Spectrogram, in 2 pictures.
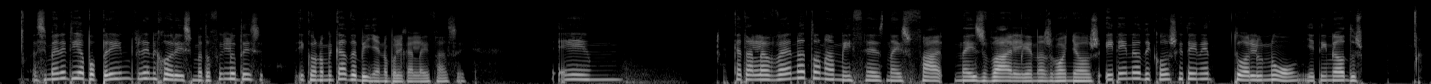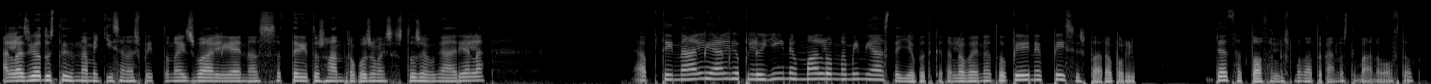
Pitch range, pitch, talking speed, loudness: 160-230 Hz, 185 Hz, 180 wpm, -28 LUFS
